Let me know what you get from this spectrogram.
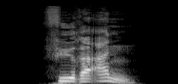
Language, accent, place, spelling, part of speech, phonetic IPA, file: German, Germany, Berlin, führe an, verb, [ˌfyːʁə ˈan], De-führe an.ogg
- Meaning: inflection of anführen: 1. first-person singular present 2. first/third-person singular subjunctive I 3. singular imperative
